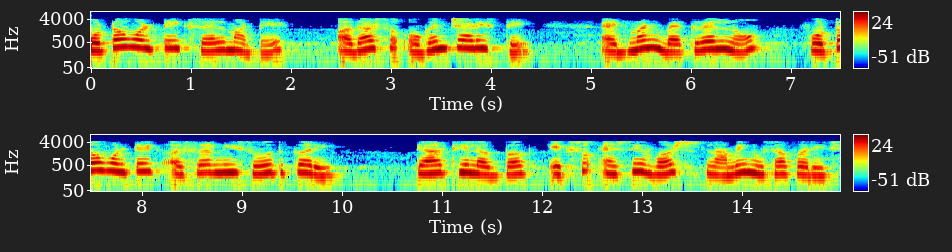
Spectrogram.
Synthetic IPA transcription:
foʈoʋolʈekselmaʈe | əd̪ʱaɾsoʔoɡənt͡ʃaɭist̪ʰi | ɛɖməɳʈbɛkɾelno | foʈoʋolʈekə̰səɾnisod̪ʱkəɾi | t̪jaɾt̪ʰiləɡ̚bʱəɡeksɔʔɛ̃seʋəɾslãmbimusafəɾit͡ʃʰe̥

